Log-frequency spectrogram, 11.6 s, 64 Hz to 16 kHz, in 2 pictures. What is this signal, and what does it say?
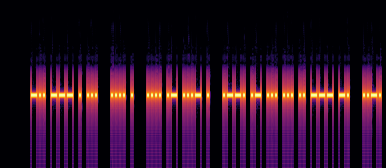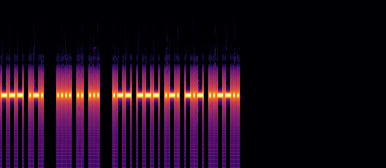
Morse code, heard as a keyed tone, about 40 wpm, 700 Hz. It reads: DOES HE HAVE PASSION FOR HIS WORK?
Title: Sentences from Top 1300 Words 40wpm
